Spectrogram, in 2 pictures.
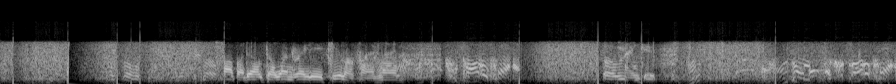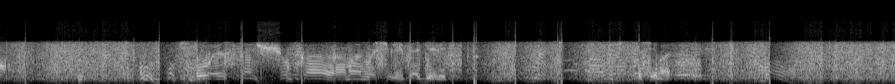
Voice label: Iran on 14MHz SSB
